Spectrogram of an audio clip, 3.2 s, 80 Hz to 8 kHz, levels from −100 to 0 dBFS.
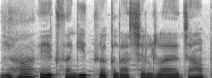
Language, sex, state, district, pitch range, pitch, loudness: Hindi, female, Punjab, Kapurthala, 195-220 Hz, 205 Hz, -15 LUFS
